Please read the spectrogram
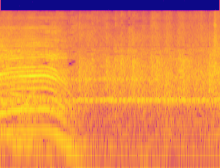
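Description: Audience cheering and clapping at the end of a spoken-word poem, with a long vocal whoop that rises and then falls away during the first second.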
